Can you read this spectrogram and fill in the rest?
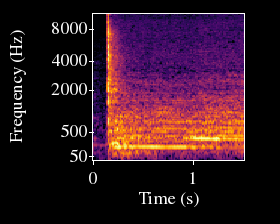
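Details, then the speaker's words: Tide Car being set up for a Weiand 6-71 blower: new Carter 50 GPH electric fuel pump with 3/8 line switched on for the first time, steady electric whine and hum as it primes and pressurizes the line, fuel flowing, no leaks; normal priming. "and there it goes should be pressurizing everything from here going see fuel is flowing through there"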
